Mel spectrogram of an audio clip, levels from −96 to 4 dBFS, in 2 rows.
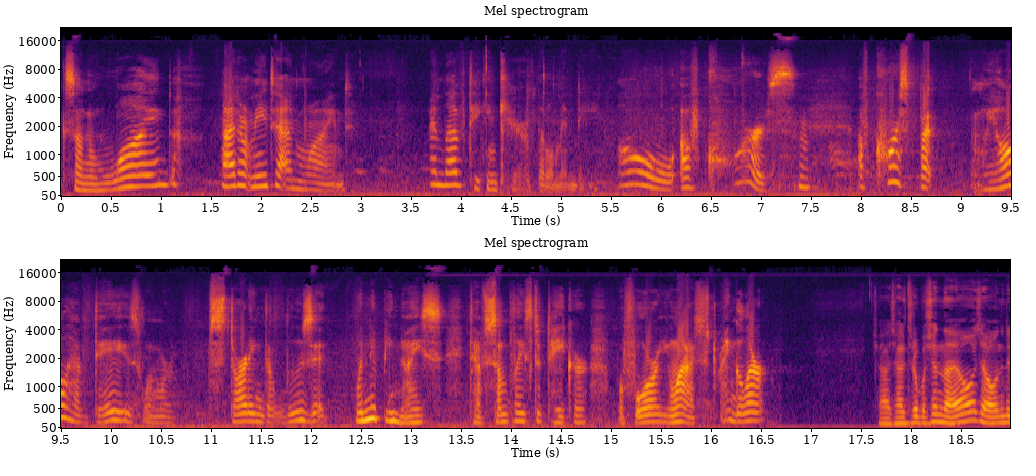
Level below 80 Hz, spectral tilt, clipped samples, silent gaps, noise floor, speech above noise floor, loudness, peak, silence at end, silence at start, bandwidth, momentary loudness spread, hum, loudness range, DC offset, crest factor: -44 dBFS; -3 dB/octave; under 0.1%; none; -51 dBFS; 30 dB; -20 LUFS; -4 dBFS; 0 s; 0 s; 19 kHz; 16 LU; none; 7 LU; under 0.1%; 18 dB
